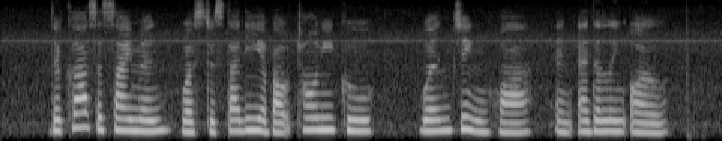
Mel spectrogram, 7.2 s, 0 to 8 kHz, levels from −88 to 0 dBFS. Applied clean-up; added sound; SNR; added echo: none; none; none; none.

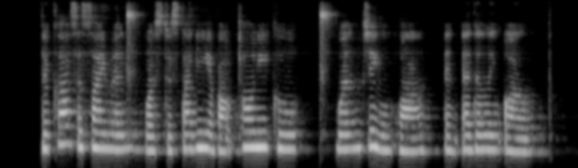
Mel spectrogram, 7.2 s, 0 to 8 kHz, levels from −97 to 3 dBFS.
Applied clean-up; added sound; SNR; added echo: neural mask model DeepFilterNet 3.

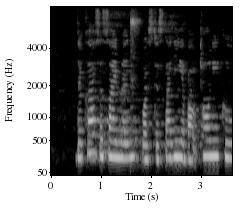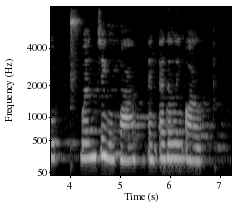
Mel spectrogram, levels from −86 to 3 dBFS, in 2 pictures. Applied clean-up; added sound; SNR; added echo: classical method WPE with log-MMSE.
